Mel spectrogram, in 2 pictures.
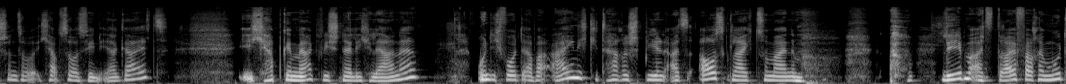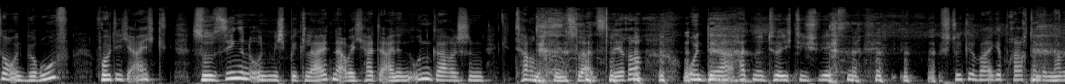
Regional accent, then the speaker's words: Baden-Württemberg, Germany; ich komme aus dem Schwarzwald und wir sprachen und sprechen immer noch einen Dialekt, wenn wir zusammen sind

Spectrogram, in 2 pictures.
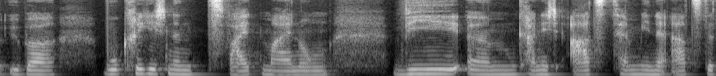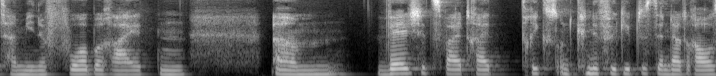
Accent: Saarland, Germany; now in Hamburg, Germany; Denn ich bin vor 11 Jahren nach Hamburg gezogen und hatte ein riesengroßes Problem mit meiner Sprache. Ich bin gebürtige Saarländerin.

